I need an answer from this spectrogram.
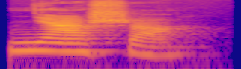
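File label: "няша", Komi, female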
